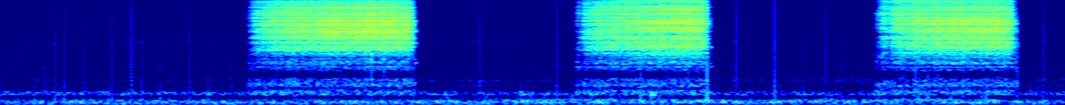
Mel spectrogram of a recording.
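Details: Wild barn owl nestling in a camera-monitored nest box, swallowing a mouse whole; three harsh, breathy hissing bursts, each about a second long, repeat roughly every two seconds over a low background rumble.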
